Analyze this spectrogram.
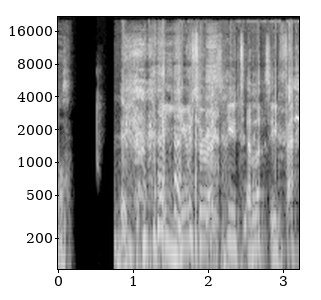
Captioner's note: laughing; laughter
